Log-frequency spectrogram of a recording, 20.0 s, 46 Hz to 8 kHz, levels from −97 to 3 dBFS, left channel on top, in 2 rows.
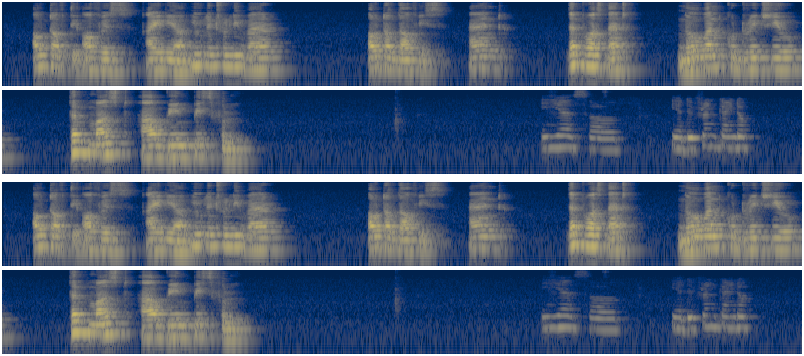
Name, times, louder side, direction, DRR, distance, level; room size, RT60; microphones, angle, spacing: voice 1, 0.4-3.5 4.6-5.5 5.8-6.3 7.1-7.9 8.4-10.1 10.8-13.1, equal, 5° left, 0.7 m, -31 dB
voice 2, 16.7-17.7 18.4-19.3, left 4 dB, 85° left, 0.9 m, -45 dB
4.4 x 4.4 x 4.9 m
head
